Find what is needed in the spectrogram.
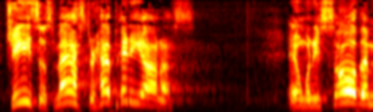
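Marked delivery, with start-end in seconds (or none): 0.0-2.0 high-pitched plea, only mildly raised; calling out. A narrator's reading. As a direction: read it as a restrained cry for pity. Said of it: "they called out in a loud voice".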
